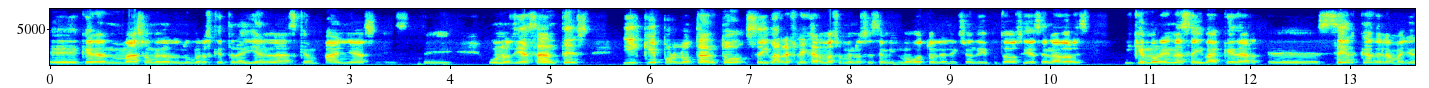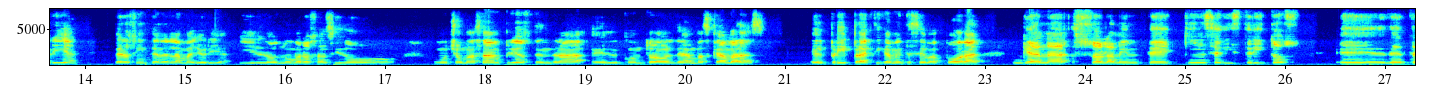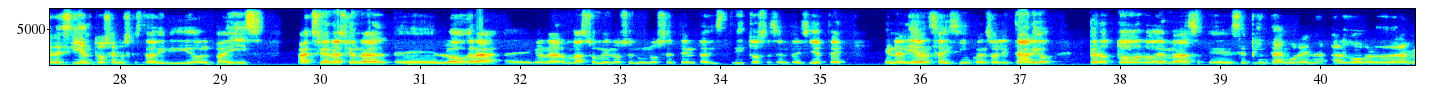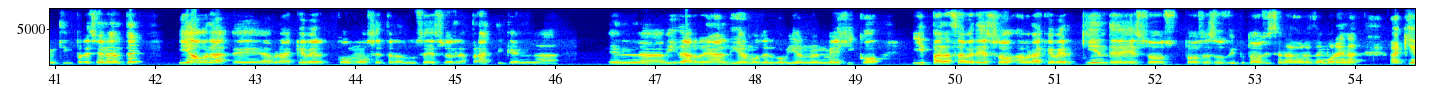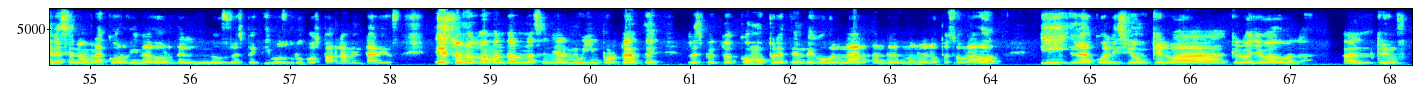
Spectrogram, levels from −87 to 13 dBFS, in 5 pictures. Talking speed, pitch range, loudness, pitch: 180 wpm, 150-190 Hz, -16 LUFS, 165 Hz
